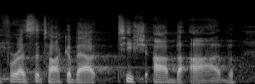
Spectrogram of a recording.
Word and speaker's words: Tisha B'Av: us to talk about tisha b'av or as you may have heard it with the more yiddish pronunciation tish above this is a very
